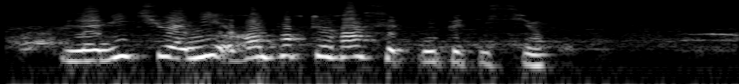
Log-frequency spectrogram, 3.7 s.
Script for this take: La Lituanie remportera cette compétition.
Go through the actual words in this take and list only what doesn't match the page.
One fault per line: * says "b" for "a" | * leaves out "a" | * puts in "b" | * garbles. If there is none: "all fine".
all fine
